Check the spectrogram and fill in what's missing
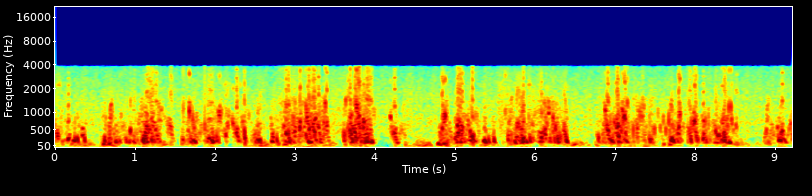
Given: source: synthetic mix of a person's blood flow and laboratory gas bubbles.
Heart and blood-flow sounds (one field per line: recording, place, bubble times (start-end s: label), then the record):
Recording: Doppler ultrasound of blood flow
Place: precordium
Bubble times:
0.00-0.43 s: bubbles
0.56-1.52 s: bubbles
1.57-1.82 s: bubbles
1.87-2.62 s: bubbles
2.68-3.46 s: bubbles
3.57-4.02 s: bubbles
4.16-4.32 s: bubbles
4.79-4.92 s: bubbles
4.97-5.54 s: bubbles
5.61-6.44 s: bubbles
6.74-7.86 s: bubbles
7.91-8.56 s: bubbles
9.00-9.22 s: bubbles
From the record:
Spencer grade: 4 (maximum detectable bubble signal sounding continuously throughout systole and diastole of every cardiac period, and overriding the amplitude of the normal cardiac signals)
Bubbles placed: anywhere in the cardiac cycle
